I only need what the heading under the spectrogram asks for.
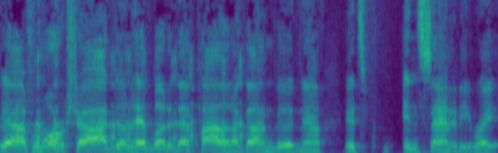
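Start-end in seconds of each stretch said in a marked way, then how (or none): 0.2-3.0 put-on Texas accent, higher pitch. Mocking the man from Texas claiming to be English: imitating Kevin's Texas accent. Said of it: "He talks like Matthew McConaughey".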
